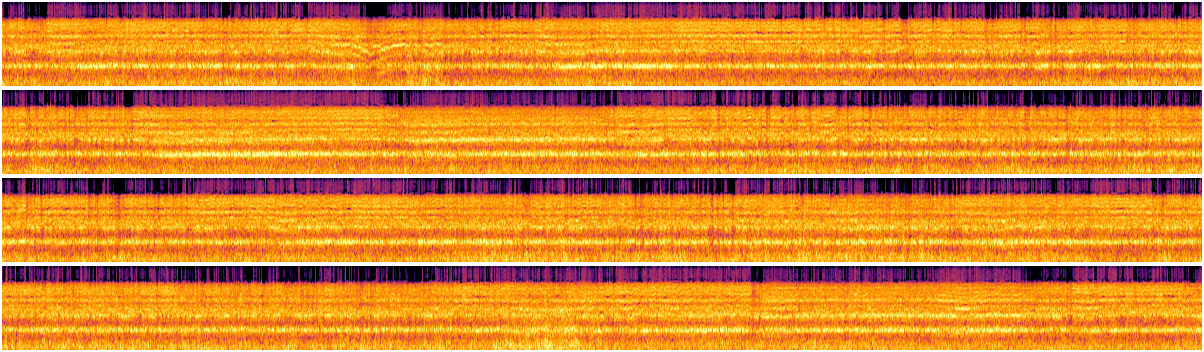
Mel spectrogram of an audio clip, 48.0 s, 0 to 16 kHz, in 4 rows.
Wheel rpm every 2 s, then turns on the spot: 230, 210, 210, 230, 230, 230, 230, 220, 230, 230, 230, 230, 230, 230, 230, 230, 230, 230, 240, 230, 220, 220, 230, 220.
none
